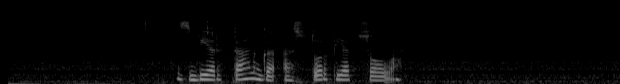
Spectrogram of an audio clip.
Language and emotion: Russian, neutral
